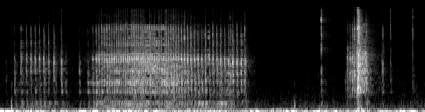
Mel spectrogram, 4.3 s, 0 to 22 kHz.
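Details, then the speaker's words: DVD drive from an old late-1990s Dell system, after refitting a loose gear and cleaning the open/close sensor switch with DeoxIT: the tray now stays closed, but a loud rattling gear whir lasts about 1.5 s. The tray gears are noisy. "okay well at least stays closed now [Music] those gears sound terrible"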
